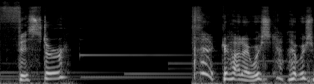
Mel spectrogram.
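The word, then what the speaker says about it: Pfister: For One what's that oh pH is pronounced as an F no it's PF it's the word Fister but there's a p in front of it Fister rainbow fish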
